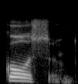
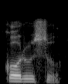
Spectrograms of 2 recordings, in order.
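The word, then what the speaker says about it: コース: So it will be kosu kosu. It's it will not be kusu. It will not be korusu.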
